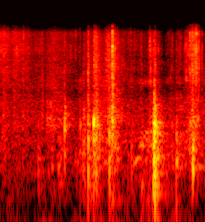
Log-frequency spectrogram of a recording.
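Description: Plastic shrink-wrap crinkling and tearing as it is pulled off a sealed trading-card hobby box, in a string of sharp crackles from about a second in, the loudest just past halfway.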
